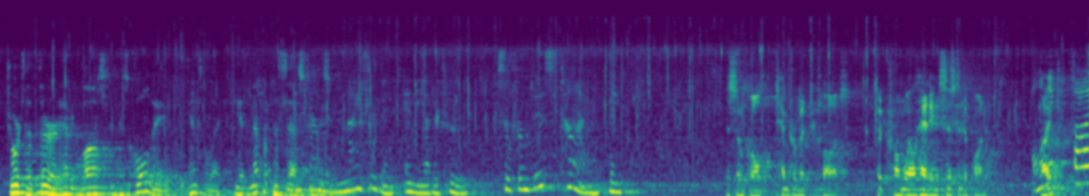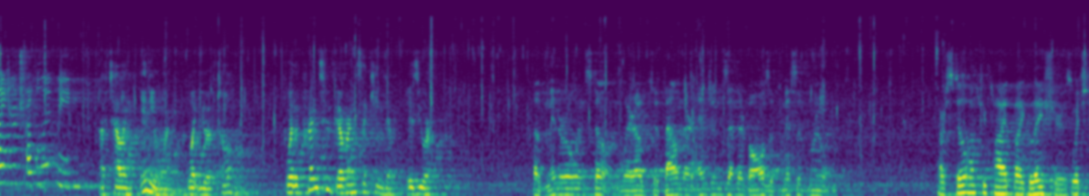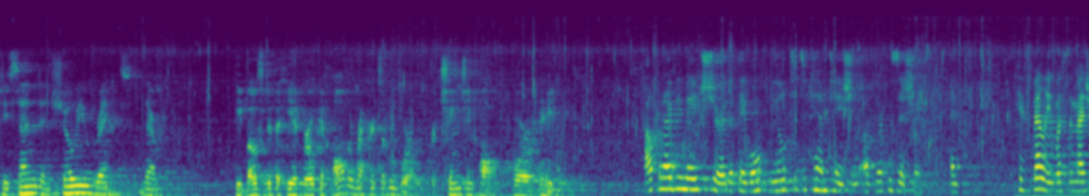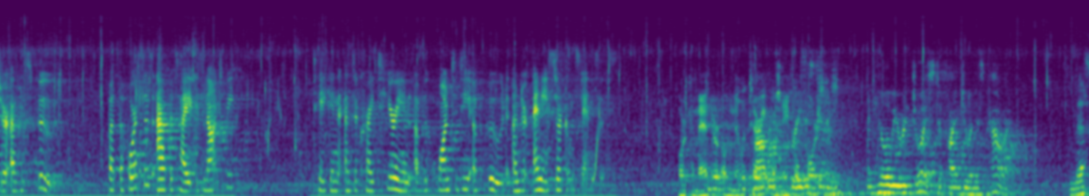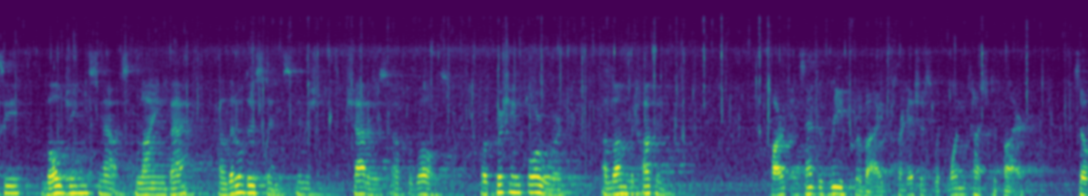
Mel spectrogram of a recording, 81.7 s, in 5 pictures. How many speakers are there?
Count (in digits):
10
